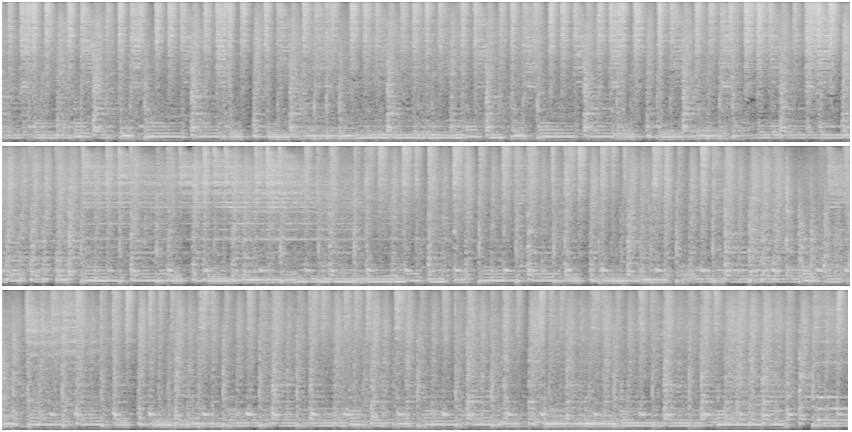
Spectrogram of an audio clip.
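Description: Live funk played close up on a drum kit: a busy beat of kick, snare and cymbals over a repeating low-pitched guitar riff.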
